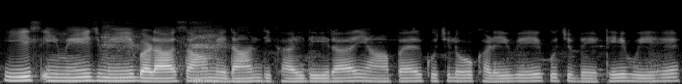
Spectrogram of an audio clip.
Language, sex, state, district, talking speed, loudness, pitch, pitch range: Hindi, male, Rajasthan, Jaipur, 175 wpm, -18 LUFS, 150 Hz, 145-160 Hz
